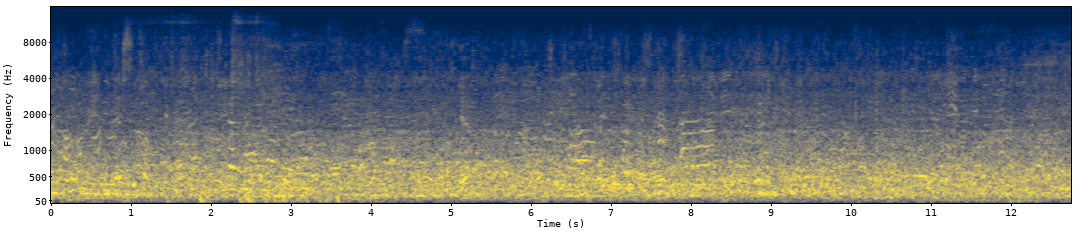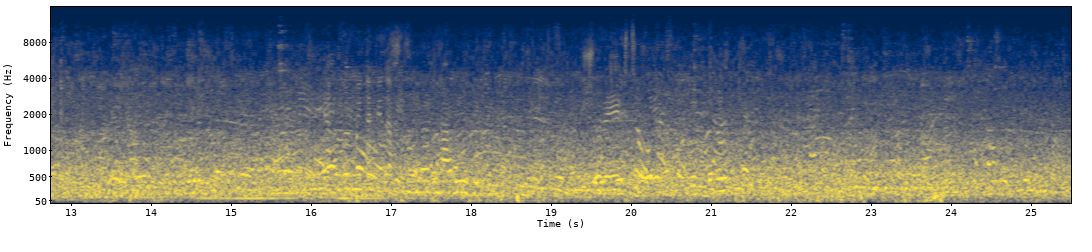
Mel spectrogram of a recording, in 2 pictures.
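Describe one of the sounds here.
A crowd of people chatters and murmurs all around outdoors.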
